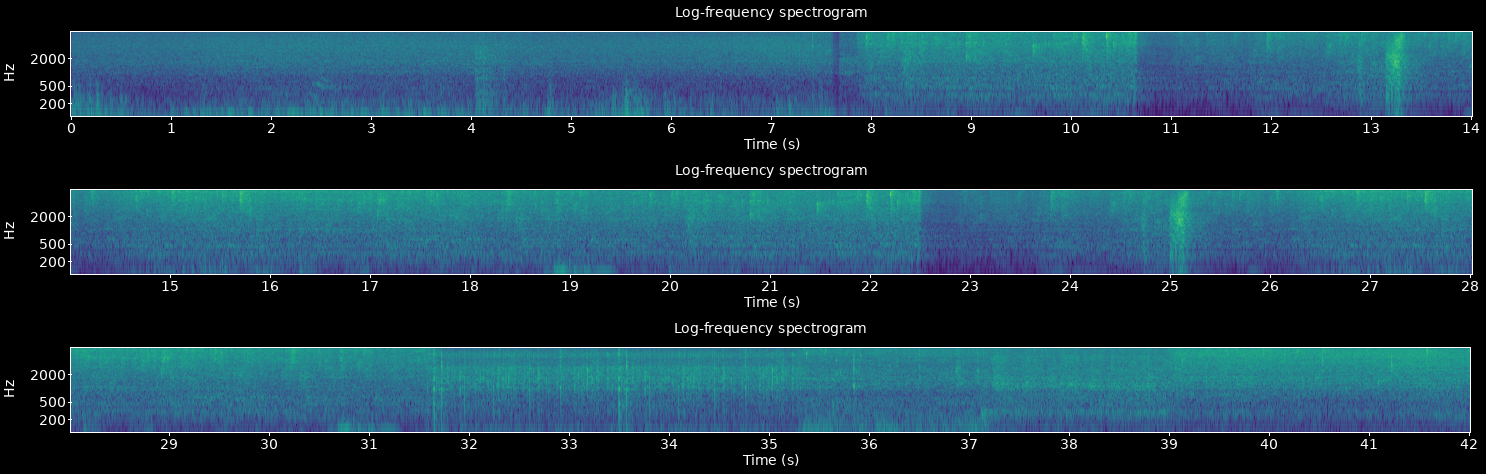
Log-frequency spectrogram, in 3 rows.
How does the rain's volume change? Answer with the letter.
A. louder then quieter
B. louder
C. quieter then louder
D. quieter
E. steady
E.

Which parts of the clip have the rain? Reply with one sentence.
The rain can be heard from 0.0 to 41.9 s.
